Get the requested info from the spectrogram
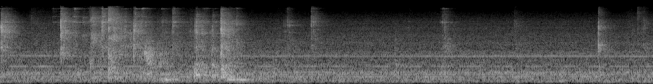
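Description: Knocks and clicks of an inch-and-a-half flexible hose being handled and its cam fitting pushed onto the cart's supply connection, several in the first two seconds or so. A steady background hum follows.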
